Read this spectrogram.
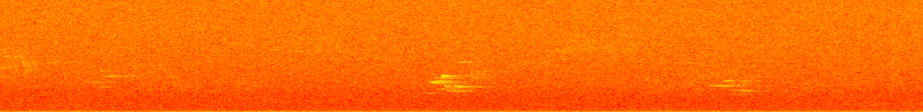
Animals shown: Wood Thrush (Hylocichla mustelina)

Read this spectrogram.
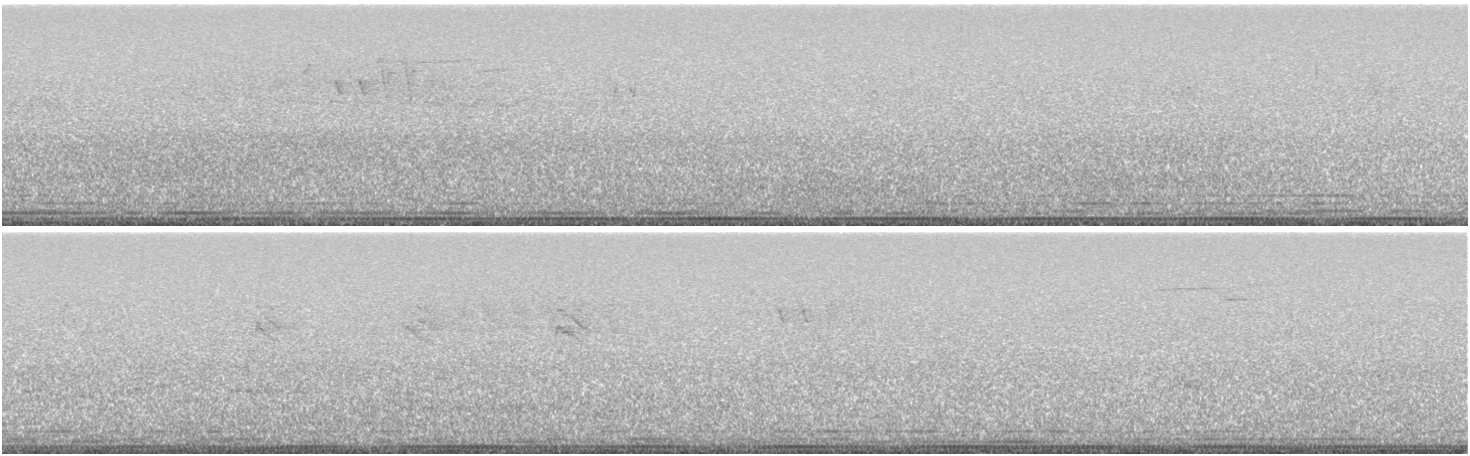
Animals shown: Yellow-bellied Sapsucker (Sphyrapicus varius), Black-throated Green Warbler (Setophaga virens), Indigo Bunting (Passerina cyanea)

